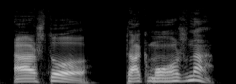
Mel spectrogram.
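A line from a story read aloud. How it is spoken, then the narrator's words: Deep booming voice. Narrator (Russian): прогудел Тит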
